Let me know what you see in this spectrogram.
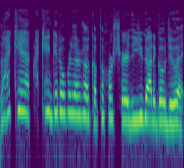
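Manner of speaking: mock frantic, rushed, panicked voice. Recounting a camping trip, quoting his midday phone call, imitating a panicked phone call. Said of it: "in a panic in the middle of the day".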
